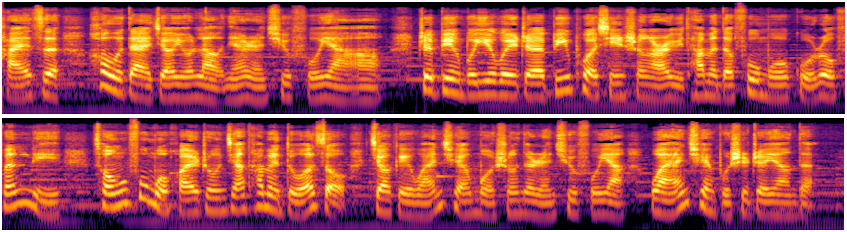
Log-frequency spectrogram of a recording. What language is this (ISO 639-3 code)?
zho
